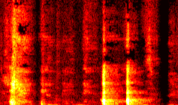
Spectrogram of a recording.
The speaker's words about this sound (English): Well, I'm in a laughing, coughing fit.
